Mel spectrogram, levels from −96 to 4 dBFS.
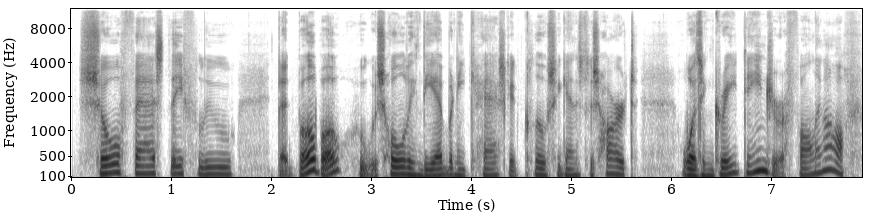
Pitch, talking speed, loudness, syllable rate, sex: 140 Hz, 175 wpm, -19 LUFS, 4.7 syllables/s, male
